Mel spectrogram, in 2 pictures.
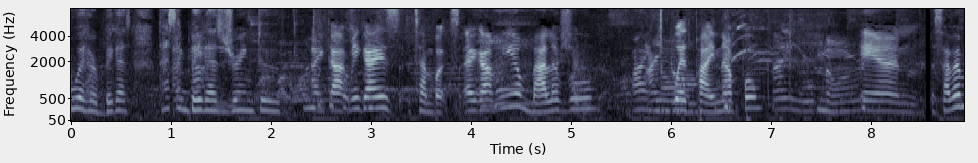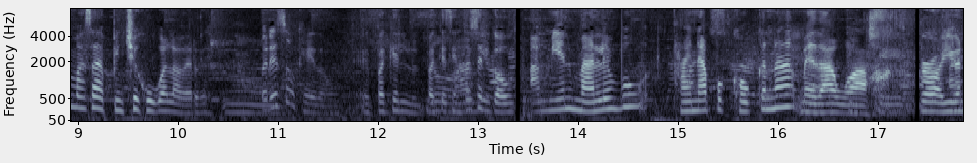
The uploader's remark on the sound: First hunted Group Tour. The setting of this episode was recorded while on a ghost tour.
